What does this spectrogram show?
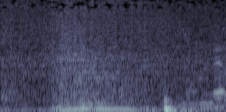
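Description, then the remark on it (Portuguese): A steady, low car engine drone fills the cabin, rising briefly as the motor revs, with a muffled thump partway through and a constant rumble underneath. “Tem que colocar uns três cobertores na ah, lá, lá. o barulho”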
